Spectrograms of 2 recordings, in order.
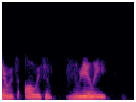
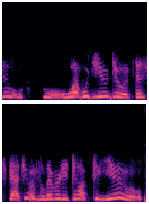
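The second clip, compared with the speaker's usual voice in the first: very high, whimpering, whiny crying voice; 11 semitones higher than usual. Recounting what he said while the others grinned, laughed and stared, whiny crying voice. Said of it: "In my whiny little crying voice".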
